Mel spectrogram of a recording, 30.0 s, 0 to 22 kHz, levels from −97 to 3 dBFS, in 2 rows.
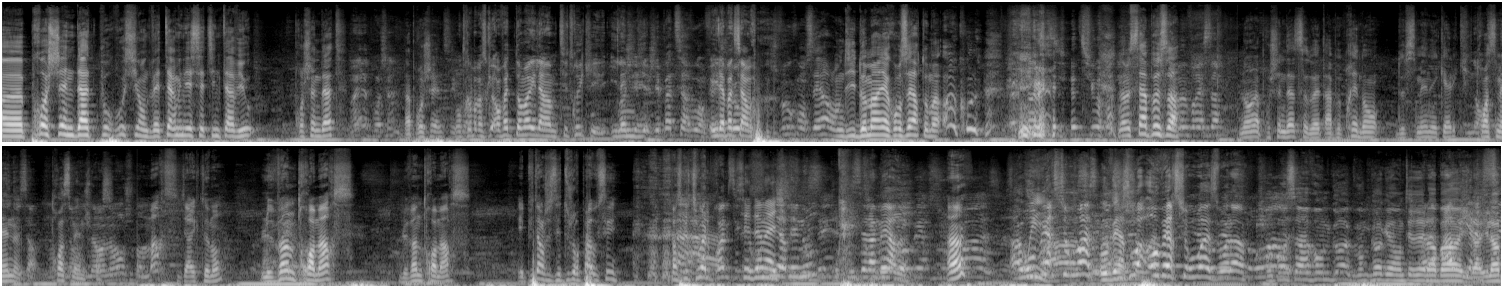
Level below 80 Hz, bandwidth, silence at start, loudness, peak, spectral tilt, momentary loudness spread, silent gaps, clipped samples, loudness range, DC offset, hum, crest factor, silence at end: -28 dBFS; 17.5 kHz; 0 s; -25 LUFS; -2 dBFS; -5 dB/octave; 16 LU; none; under 0.1%; 9 LU; under 0.1%; none; 20 dB; 0 s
